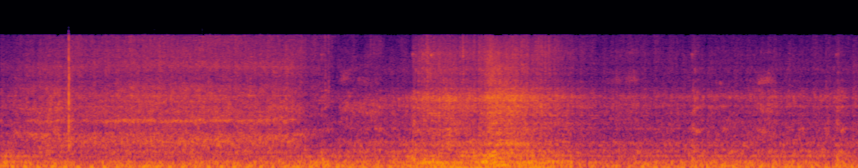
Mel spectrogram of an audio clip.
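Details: Engine knock and rough, uneven idle that swells briefly on a throttle blip; owner found a bad MAF and EGR, has replaced the MAF but not yet the EGR, and it still runs badly; cause unconfirmed.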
